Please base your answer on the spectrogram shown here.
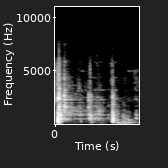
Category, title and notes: Sound effects > Objects / House appliances
Metal Object Falling
Dancing, Falling, Metal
